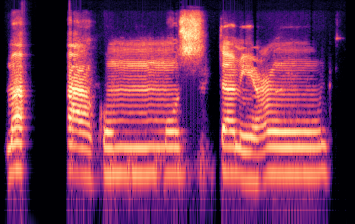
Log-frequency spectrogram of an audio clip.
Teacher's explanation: I could hear the ayn from your throat.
